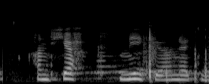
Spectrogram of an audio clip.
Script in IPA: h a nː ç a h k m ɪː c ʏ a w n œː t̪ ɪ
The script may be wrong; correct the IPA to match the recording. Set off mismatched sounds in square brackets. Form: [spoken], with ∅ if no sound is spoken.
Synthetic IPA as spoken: h a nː ç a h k [n] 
